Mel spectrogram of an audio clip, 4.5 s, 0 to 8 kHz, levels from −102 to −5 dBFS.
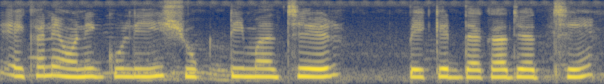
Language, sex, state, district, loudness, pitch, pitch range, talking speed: Bengali, female, West Bengal, Alipurduar, -14 LUFS, 275 Hz, 265-290 Hz, 95 wpm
